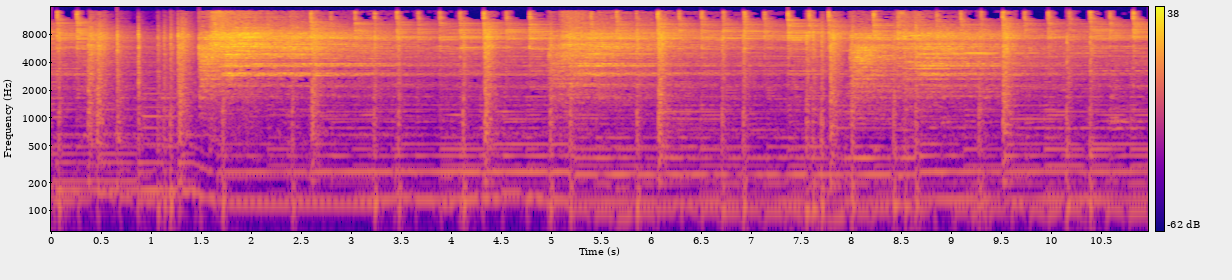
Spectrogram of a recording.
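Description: A live rock band playing loud: a drum kit with rapid drum and cymbal hits under electric guitars. Partway through the first two seconds the pitched notes slide down before settling into a held riff.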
